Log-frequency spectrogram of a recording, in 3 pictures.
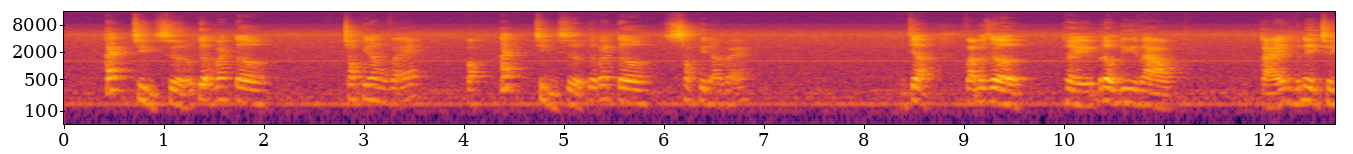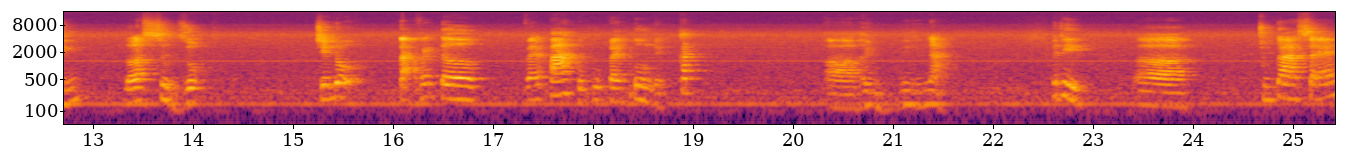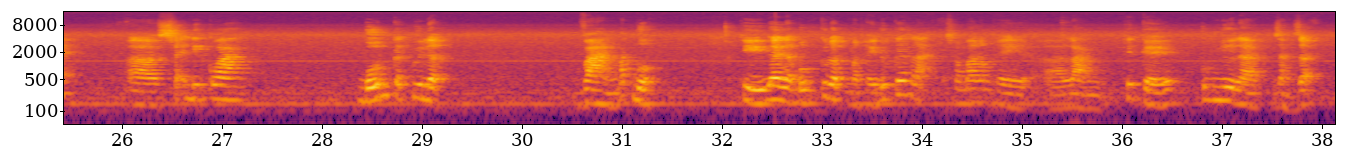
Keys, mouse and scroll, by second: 11.2 click, 14.0 click, 14.2 click, 16.8 v.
